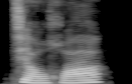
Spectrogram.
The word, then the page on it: 狡猾: jiǎo huá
